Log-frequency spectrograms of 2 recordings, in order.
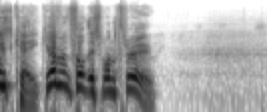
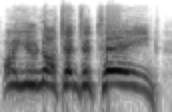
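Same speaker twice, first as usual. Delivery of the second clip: slow, higher, louder Gladiator shout; Maximus Gladiator shout; 8 semitones higher, 5 dB louder, slower than usual. Retold or imitated. Streamer bored by United, shouting as mock Maximus. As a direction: bellow it at the arena like Maximus. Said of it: "I'm actually not Maximus Decimus Ten Hagius".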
